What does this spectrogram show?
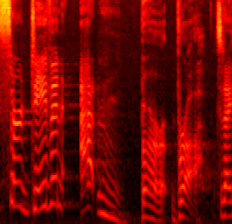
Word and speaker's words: Attenborough: It's Sir David Attenborough. Did I say it right, Steph? Bruh. You did. You did good. Attenborough. Attenborough.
